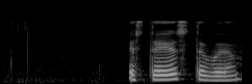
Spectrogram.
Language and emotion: Russian, neutral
